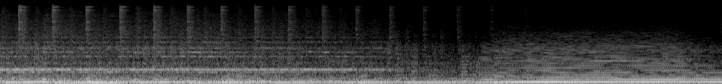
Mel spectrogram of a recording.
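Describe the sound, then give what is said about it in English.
A train rolls steadily along the rails with a loud, constant low rumble and a regular rhythmic clatter of wheels over track joints, with no voices. “They're spraying the whole damn train.”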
